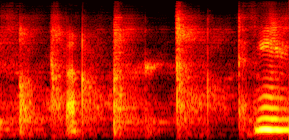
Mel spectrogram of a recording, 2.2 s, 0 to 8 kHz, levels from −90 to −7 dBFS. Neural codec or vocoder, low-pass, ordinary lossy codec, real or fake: codec, 16 kHz, 0.7 kbps, FocalCodec; none; none; fake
